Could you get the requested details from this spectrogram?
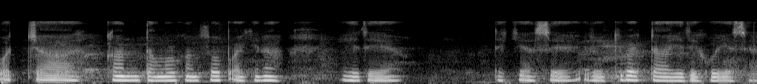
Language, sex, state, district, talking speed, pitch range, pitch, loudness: Nagamese, female, Nagaland, Dimapur, 120 wpm, 135-190 Hz, 180 Hz, -16 LUFS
